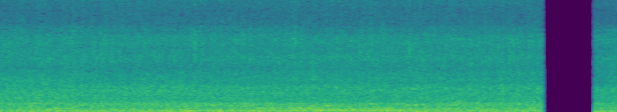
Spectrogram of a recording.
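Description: Heavy downpour: a loud, steady hiss of rain pouring onto the road and pavement. It cuts out completely for about half a second near the end, then resumes.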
